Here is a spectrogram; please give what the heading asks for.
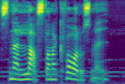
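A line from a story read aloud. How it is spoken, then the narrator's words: Panicked outburst. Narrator (Swedish): utbrast han i panik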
